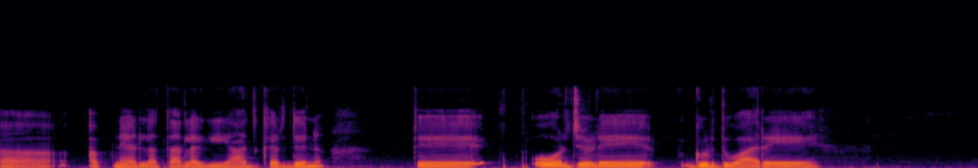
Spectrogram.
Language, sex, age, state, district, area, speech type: Dogri, female, 18-30, Jammu and Kashmir, Samba, urban, spontaneous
